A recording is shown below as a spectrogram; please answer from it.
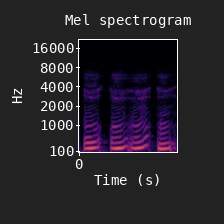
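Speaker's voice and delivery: repeated soft, high "mm"s; mime's hum. Retold or imitated. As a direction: imitate a mute mime pointing with little hums. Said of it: "doing his whole fucking mime shit".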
